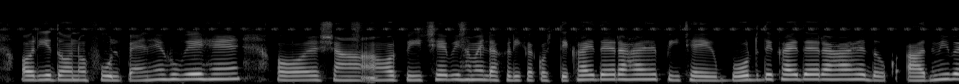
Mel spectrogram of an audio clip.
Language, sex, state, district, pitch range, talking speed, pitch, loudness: Hindi, female, Uttar Pradesh, Etah, 195-230 Hz, 195 wpm, 205 Hz, -31 LUFS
